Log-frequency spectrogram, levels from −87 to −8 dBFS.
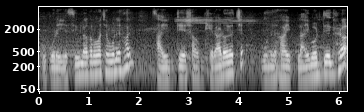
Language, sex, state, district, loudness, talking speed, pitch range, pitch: Bengali, male, West Bengal, North 24 Parganas, -25 LUFS, 165 wpm, 100-140 Hz, 120 Hz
